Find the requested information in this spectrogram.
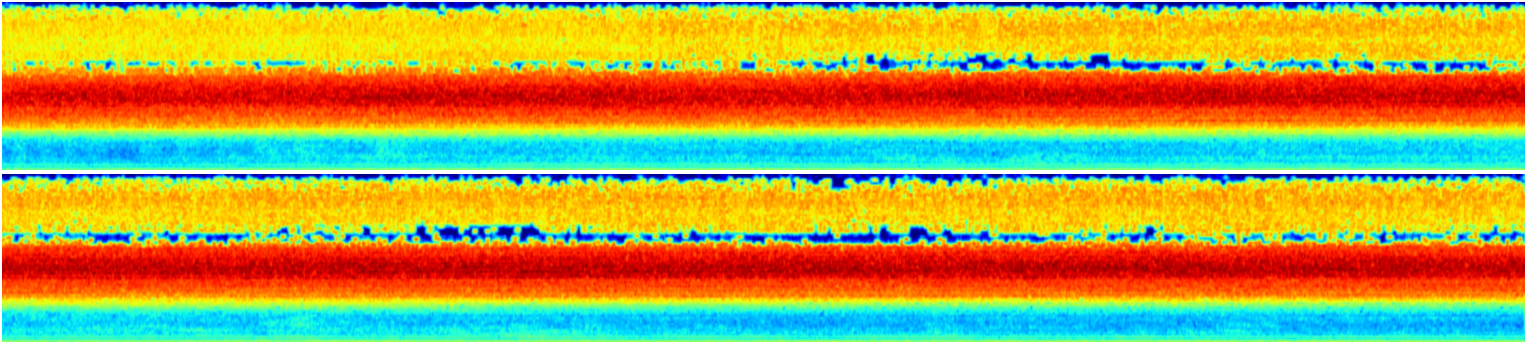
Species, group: Chremistica ochracea, Cicadidae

